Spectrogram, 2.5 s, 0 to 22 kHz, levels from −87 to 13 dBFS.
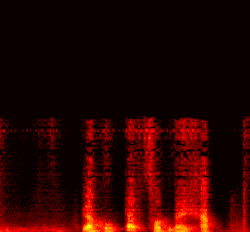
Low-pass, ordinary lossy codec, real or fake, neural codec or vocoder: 10.8 kHz; MP3, 64 kbps; fake; codec, 44.1 kHz, 0.9 kbps, DAC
